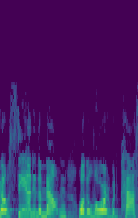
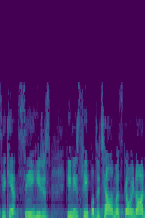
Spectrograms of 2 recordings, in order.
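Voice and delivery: normal talking voice

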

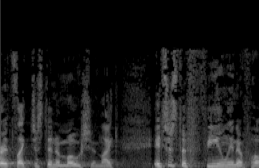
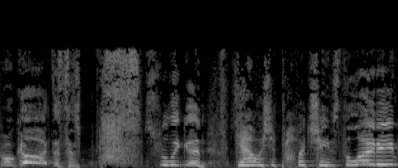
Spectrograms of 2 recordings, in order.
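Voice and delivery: mock teary; 13 semitones higher than usual. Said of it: "full on tearing".

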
